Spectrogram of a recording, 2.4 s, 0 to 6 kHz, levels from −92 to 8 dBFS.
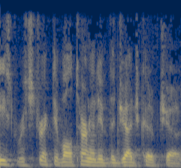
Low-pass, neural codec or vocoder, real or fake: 5.4 kHz; none; real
